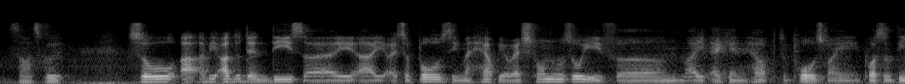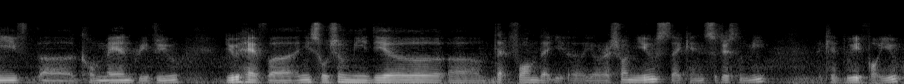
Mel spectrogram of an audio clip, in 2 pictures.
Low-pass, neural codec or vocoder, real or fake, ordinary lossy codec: 7.2 kHz; codec, 24 kHz, 0.5 kbps, DualCodec; fake; Opus, 32 kbps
